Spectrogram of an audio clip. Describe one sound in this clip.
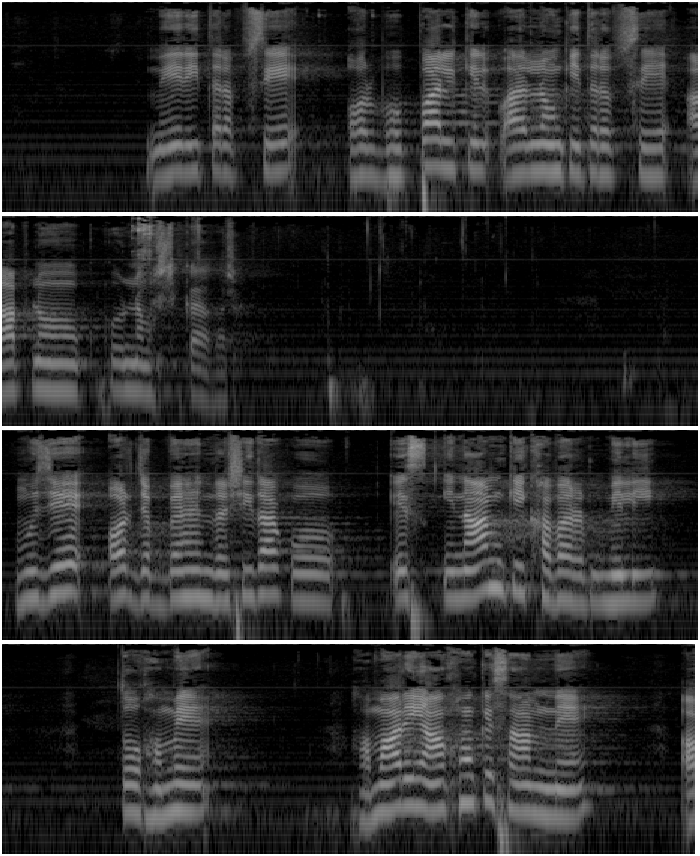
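An older woman speaks slowly and with emotion into a microphone in a large hall.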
